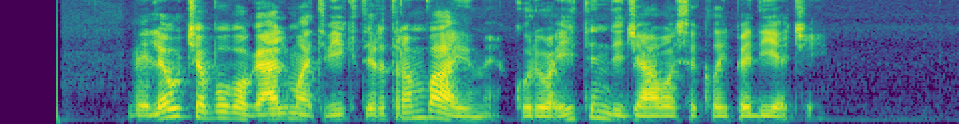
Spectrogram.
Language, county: Lithuanian, Vilnius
